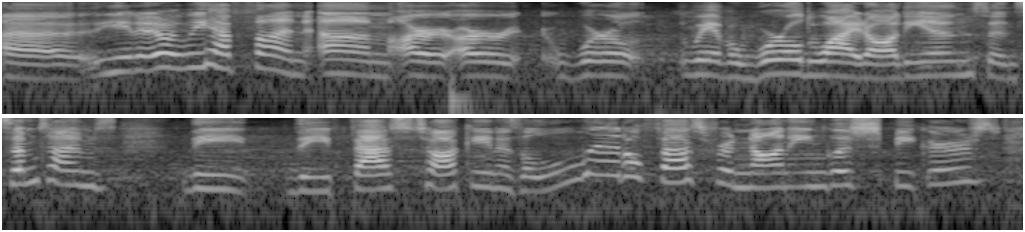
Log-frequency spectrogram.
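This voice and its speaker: Over noticeable background noise, a woman speaks in a high pitch with lively intonation and an energetic tone. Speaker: tech show host. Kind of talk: casual chat.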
